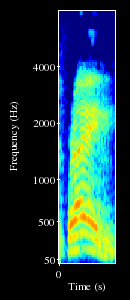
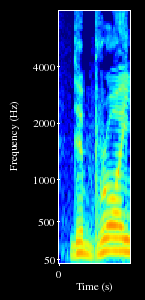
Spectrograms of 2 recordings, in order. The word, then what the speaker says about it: De Bruyne: YouTube clip of Kevin do how did you pronounce him on the brain brain brain well he says this one of our listeners says there's a YouTube video of Kevin himself saying de bruyne now so he doesn't even know pronounce his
